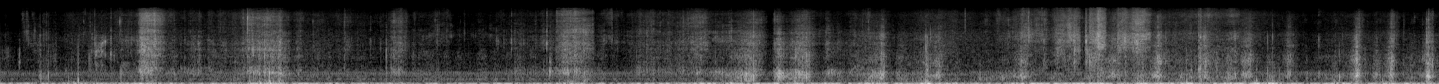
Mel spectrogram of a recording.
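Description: Close-miked chewing and biting of soft, powdery ice coated in matcha powder: a dense, irregular run of soft crunches and crackles.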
